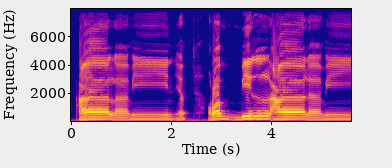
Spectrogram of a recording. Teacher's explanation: Hati-hati jangan sampai merubah huruf ainnya menjadi hamzah. Banyak yang terjadi kesalahan dalam pelafalannya, yaitu mengganti dengan alif atau hamzah.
